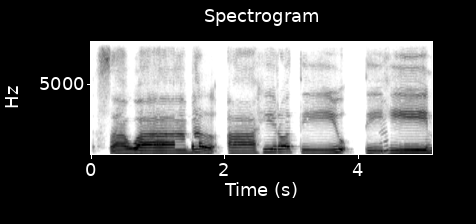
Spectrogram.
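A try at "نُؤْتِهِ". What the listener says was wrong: nggak panjang. Taknya nggak panjang Ibu. Sama bukan yu'tihi tapi nu'tihi. kalau huruf ya itu titik dua di bawah ya.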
